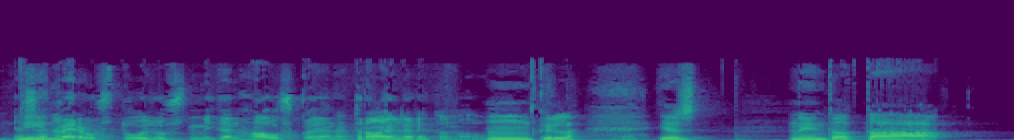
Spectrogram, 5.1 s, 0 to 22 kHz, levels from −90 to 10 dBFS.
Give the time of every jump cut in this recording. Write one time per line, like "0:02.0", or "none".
0:00.9
0:04.0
